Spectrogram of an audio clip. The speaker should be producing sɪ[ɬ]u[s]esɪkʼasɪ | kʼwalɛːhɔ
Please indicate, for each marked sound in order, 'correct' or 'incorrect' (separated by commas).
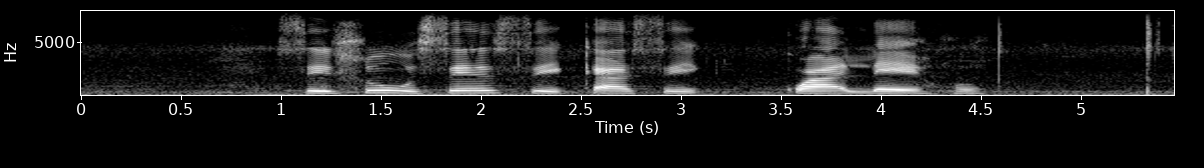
correct, correct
